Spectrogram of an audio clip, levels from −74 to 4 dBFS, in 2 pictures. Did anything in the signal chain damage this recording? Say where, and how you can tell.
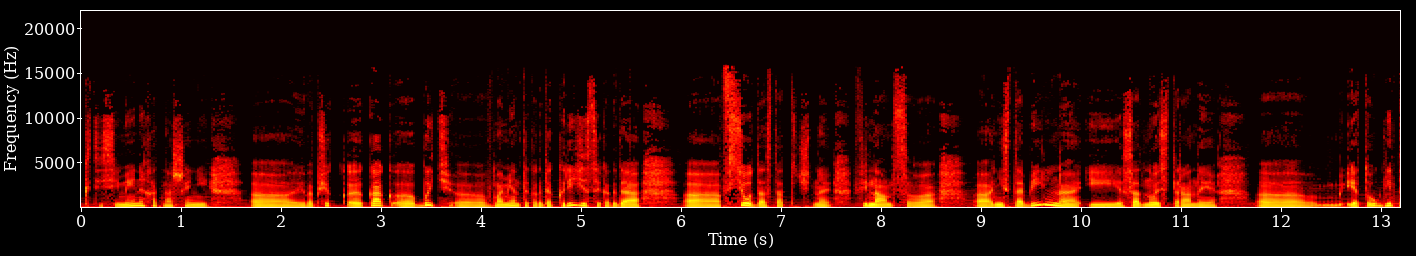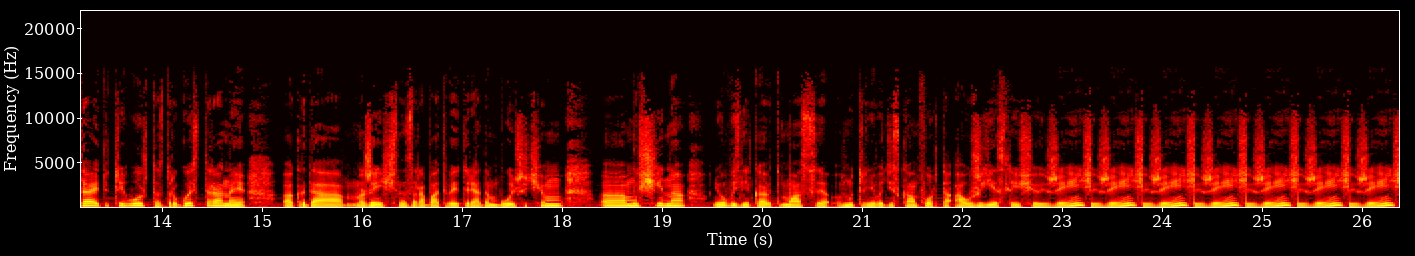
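Yes. From 23.28 s to the end of the clip the speech turns into a broken-record loop: one fragment about 0.52 s long repeats exactly, back to back, six times, with no new material after it. The identical repeats and fixed period point to a stall at the buffer or playback stage, most likely a player or stream that ran dry and kept re-sending its last held block. The speech that belonged in those final three seconds is lost.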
